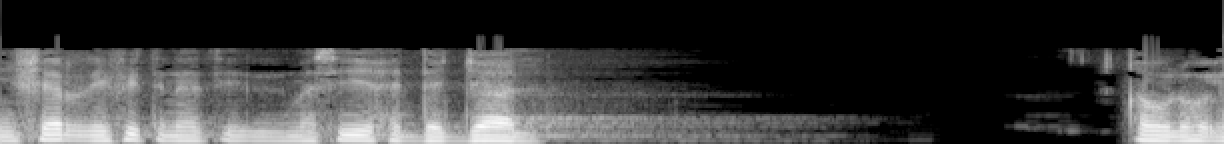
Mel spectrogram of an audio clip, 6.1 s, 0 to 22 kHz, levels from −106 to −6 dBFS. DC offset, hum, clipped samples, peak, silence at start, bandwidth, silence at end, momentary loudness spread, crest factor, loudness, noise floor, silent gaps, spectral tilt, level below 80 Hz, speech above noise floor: under 0.1%; none; under 0.1%; 0 dBFS; 0 s; 5.4 kHz; 0 s; 10 LU; 18 dB; -16 LUFS; -79 dBFS; 4.70-5.02 s; -10.5 dB/octave; -56 dBFS; 64 dB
